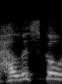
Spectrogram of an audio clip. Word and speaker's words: Jalisco: in in mexico is jalisco you could probably pronounce because yeah they pronounce a j with an h or something i'm from canada it's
